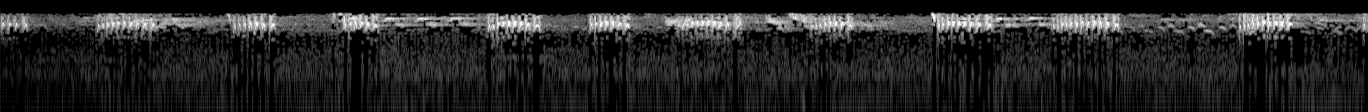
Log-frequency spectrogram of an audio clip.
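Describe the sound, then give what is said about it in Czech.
Crested tit calls given in excitement: many short, high-pitched trilling bursts repeat at a steady, fairly even rhythm, each a brief buzzy chatter, with no voices. “se parukářky ozývají hodně často a téměř vždy ve spojitosti s nějakým vzrušením”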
